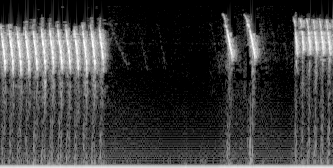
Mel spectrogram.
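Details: Canary song: a rapid trill of bright high notes, about twenty per second for one second, a pause, two downslurred whistles, then another fast trill begins.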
